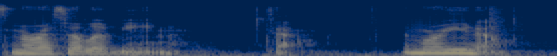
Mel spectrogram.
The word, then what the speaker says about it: Marissa Levien: Even though I messed up several times trying to say this book's title and author, I still said her name wrong. It's Marissa Lavine.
